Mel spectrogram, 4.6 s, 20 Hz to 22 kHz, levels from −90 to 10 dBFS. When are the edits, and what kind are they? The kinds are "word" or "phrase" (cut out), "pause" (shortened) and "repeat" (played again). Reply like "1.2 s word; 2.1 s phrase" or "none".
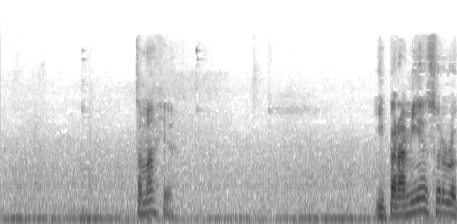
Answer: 1.4 s phrase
